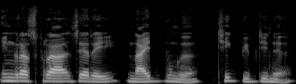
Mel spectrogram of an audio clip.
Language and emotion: Bodo, neutral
